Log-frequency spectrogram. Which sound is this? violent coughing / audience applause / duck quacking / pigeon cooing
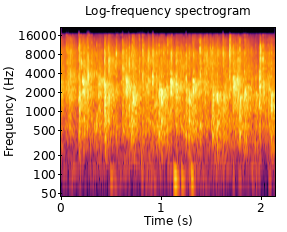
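audience applause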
